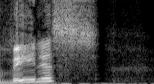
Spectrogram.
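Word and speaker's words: Venis: We're going to see Kenny Kenny Shamrock taking on Val Venus, rhymes with anus.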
